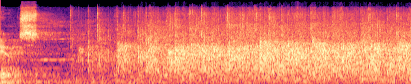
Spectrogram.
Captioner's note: applause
